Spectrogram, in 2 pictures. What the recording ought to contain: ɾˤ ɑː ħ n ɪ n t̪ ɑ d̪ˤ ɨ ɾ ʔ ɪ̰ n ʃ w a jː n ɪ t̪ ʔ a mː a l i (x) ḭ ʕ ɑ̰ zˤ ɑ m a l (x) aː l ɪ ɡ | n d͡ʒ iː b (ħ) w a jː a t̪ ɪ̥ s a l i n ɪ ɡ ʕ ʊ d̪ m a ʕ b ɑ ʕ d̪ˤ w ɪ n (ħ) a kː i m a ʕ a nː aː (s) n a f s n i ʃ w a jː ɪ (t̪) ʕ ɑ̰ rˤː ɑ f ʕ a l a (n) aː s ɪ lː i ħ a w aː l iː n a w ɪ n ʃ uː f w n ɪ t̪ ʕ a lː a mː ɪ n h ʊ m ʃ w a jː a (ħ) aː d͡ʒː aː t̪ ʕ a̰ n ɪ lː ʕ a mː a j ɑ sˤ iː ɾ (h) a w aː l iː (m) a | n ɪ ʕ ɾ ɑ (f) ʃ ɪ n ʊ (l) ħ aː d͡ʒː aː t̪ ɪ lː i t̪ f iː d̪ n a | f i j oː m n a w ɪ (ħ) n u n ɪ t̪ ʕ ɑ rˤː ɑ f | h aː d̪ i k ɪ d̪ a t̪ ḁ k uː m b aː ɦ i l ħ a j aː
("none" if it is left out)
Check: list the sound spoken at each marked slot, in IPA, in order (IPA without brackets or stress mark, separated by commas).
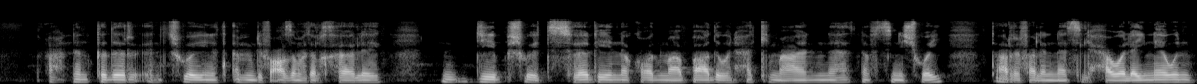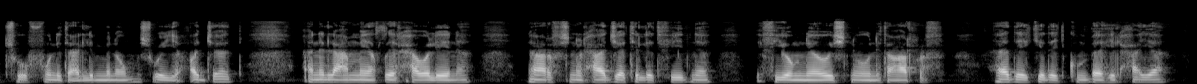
f, x, ʃ, ħ, s, t̪, nː, ħ, ħ, n, f, l, ʃ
